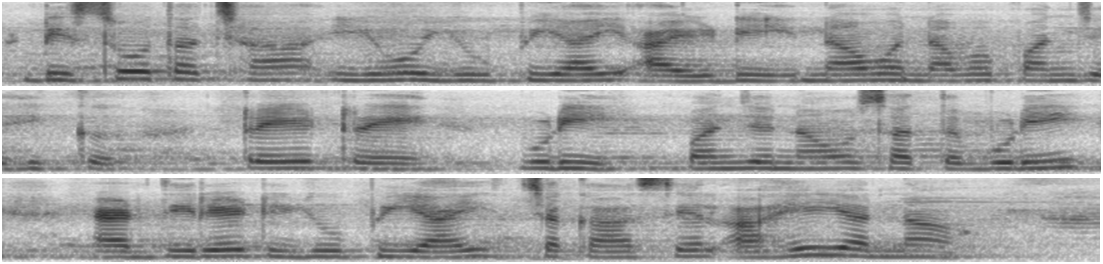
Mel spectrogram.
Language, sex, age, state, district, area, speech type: Sindhi, female, 30-45, Delhi, South Delhi, urban, read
